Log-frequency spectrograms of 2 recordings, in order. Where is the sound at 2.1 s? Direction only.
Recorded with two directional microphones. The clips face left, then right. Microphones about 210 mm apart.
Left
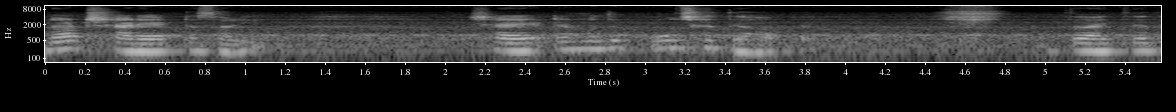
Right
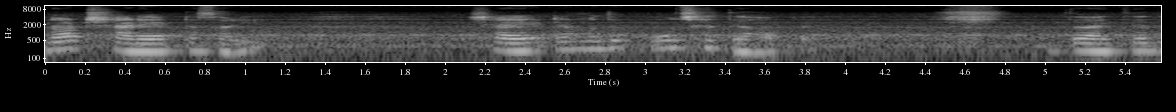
15° left (ahead or behind).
